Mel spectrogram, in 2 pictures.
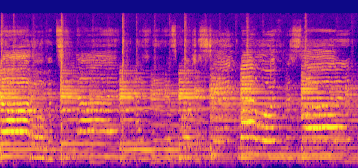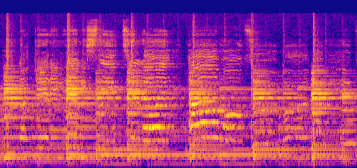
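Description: A girl singing a song to strummed acoustic guitar, with sustained keyboard chords underneath.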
